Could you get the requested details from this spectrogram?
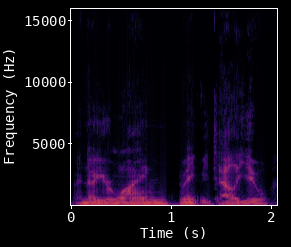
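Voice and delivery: plain reading voice

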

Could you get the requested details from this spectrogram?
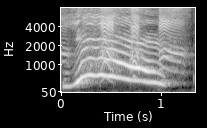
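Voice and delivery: high, loud gleeful yes; hammed-up puppet delight; excited puppet cheer. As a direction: squeal it like a thrilled puppet.

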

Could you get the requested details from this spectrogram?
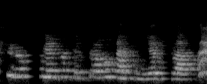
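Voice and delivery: high-pitched, insistent reassurance; high pleading denial. Acted. Pleading denial, then louder repeat.

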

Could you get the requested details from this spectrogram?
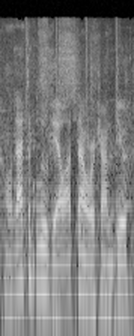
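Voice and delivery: ordinary delivery

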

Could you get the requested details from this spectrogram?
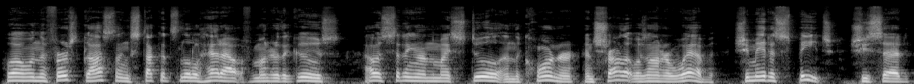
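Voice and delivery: put-on high, eager little-girl storyteller; Fern. A narrator's reading. Fern tells parents about Charlotte's speech, eager child.

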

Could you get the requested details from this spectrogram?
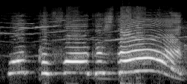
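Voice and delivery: high, startled exclamation; shocked outburst. Real, not acted. Viewer reacting to a creature on screen, shocked outburst. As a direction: cry out in alarmed disbelief.

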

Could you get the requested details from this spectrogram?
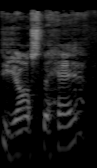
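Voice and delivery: ordinary delivery

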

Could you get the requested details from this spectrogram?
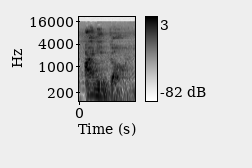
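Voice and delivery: quietly confessing "I need God"; quiet plea. Acted. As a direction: drop to a near hush on "I need God". Preacher repeats his plea.

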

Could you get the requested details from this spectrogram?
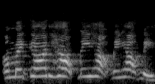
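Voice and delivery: high, frantic plea from a mother begging for help; pleading wildly for her jailed son; panicked mother. Retold or imitated. Mother begging the airman for help, frantic and pitched high. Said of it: "she was like".

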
